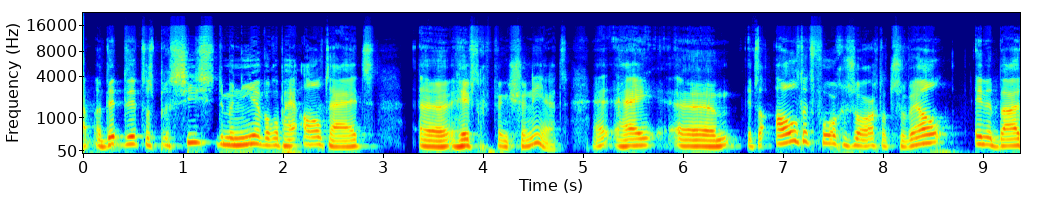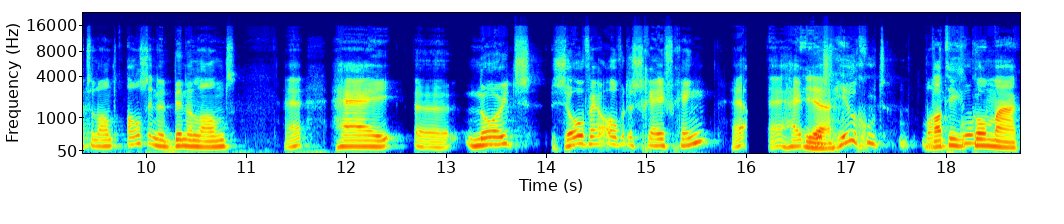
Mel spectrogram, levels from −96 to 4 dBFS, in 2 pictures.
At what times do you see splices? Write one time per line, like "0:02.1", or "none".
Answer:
0:06.6
0:16.0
